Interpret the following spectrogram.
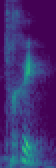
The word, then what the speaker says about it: tri: J'ai fait du tri. attention, il y a une petite erreur de prononciation. Donc, il faut faire attention au R en français.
